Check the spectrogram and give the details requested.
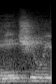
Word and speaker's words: Hue: We have Hue City, H-U-E is pronounced Hue, Hue City in 1968 during the Tet Offensive.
